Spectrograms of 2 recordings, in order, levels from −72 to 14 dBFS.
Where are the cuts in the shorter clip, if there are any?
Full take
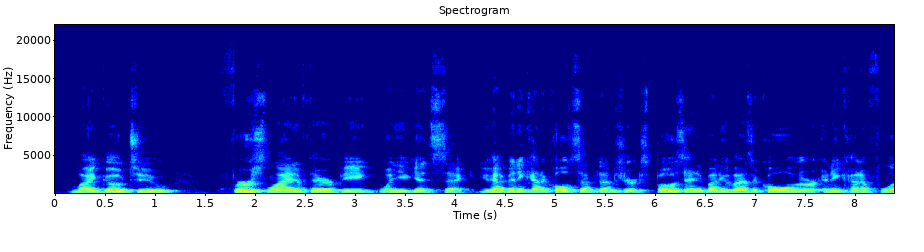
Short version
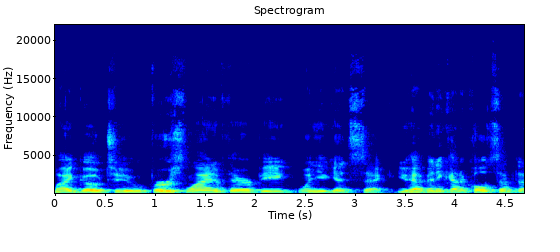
0:00.9

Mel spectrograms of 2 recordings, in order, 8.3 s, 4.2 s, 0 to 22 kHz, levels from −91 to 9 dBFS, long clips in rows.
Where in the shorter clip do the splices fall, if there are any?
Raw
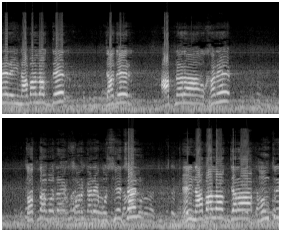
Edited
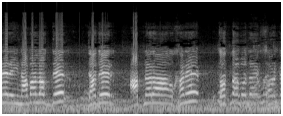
0:01.5
0:03.1

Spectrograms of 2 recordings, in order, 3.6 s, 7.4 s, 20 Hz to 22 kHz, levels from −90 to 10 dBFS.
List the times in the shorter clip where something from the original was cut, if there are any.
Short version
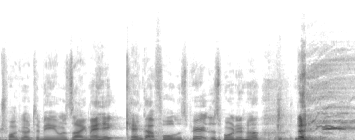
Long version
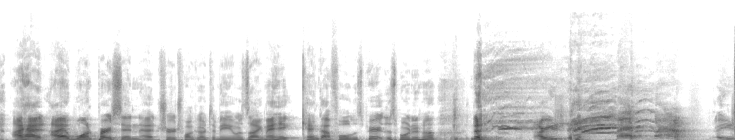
none

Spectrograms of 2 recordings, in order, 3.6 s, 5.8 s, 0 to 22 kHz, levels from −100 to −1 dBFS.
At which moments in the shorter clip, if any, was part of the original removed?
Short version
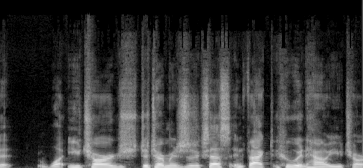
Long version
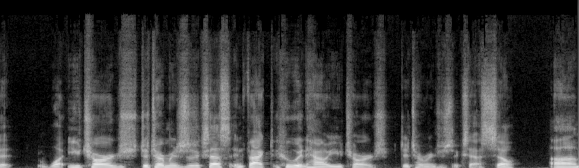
none

